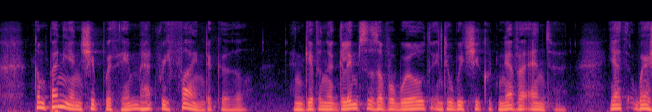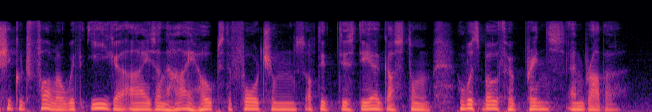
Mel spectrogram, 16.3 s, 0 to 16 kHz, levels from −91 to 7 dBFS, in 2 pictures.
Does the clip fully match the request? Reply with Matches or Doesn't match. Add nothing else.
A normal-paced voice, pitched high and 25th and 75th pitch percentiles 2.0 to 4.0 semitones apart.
Doesn't match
